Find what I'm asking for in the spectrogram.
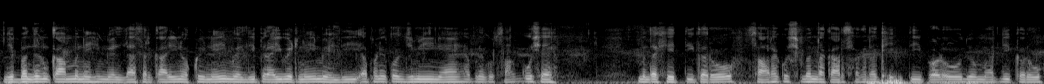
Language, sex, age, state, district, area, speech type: Punjabi, male, 18-30, Punjab, Shaheed Bhagat Singh Nagar, rural, spontaneous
